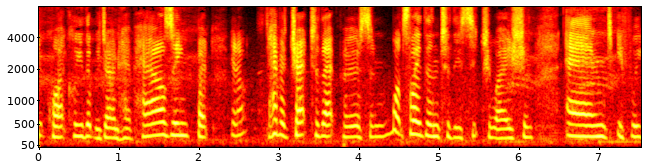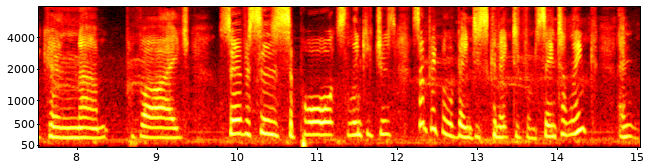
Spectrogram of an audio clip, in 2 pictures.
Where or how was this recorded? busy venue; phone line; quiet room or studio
busy venue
